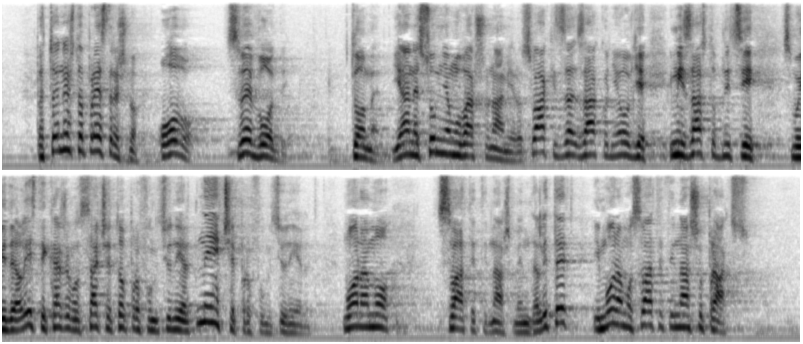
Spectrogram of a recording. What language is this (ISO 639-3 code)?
hrv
